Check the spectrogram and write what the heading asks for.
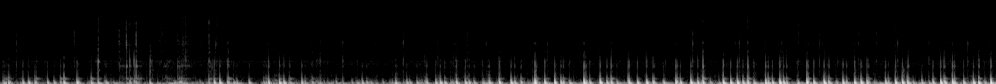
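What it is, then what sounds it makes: Rubber-faced wooden ping pong paddle. A solid wooden table tennis paddle with red rubber facing is held up close to the microphone and tapped on its rubber surface with fingertips. The result is a rapid, irregular stream of soft, dull, low thumps that die away almost instantly, with little high-frequency content.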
